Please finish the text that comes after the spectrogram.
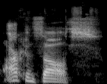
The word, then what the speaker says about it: Arkansas: No, I learned that in Yeah, the the last S is silent. Learn that in the streets, cuz Arkansas.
